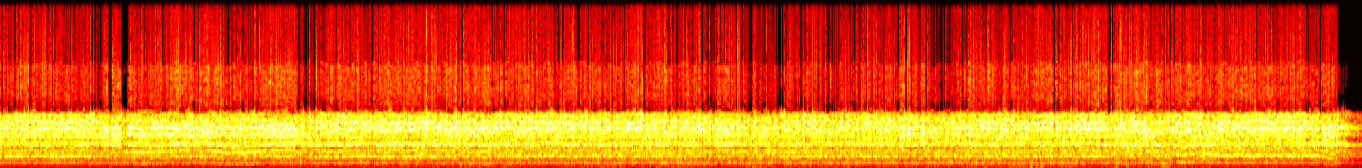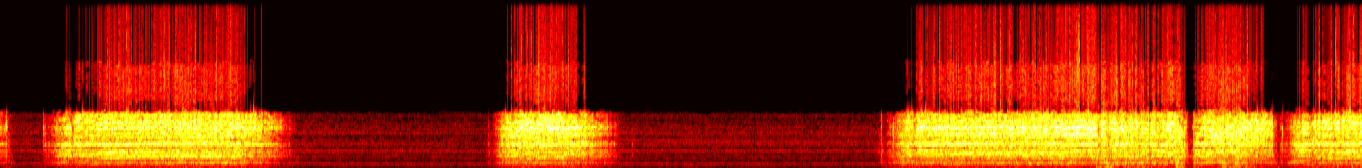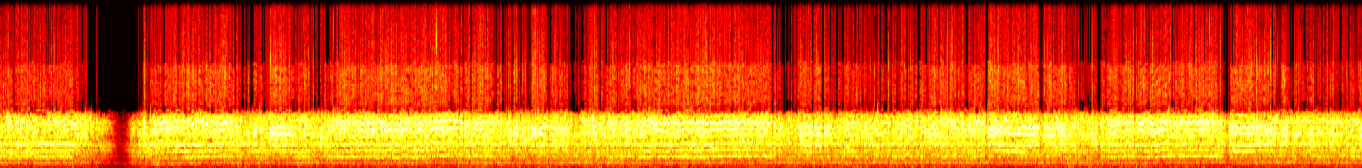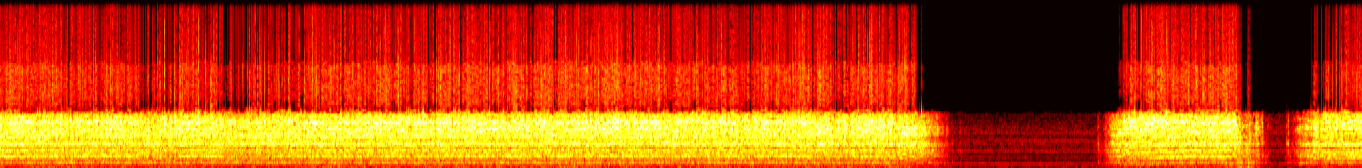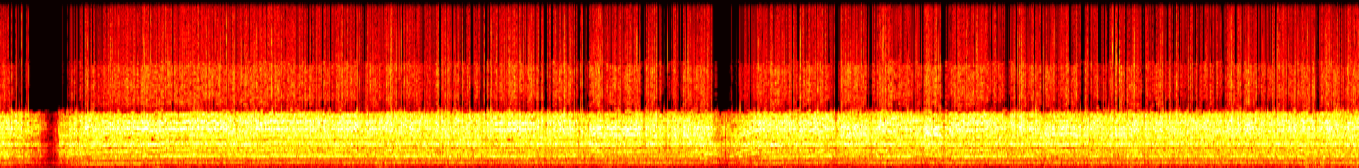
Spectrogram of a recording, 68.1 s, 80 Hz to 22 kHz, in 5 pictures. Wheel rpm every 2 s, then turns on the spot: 220, 220, 230, 230, 230, 230, 130, 170, 10, 60, 0, 120, 180, 150, 150, 220, 220, 220, 230, 220, 230, 230, 230, 240, 200, 10, 150, 130, 230, 230, 190, 210, 230, 230.
none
